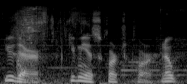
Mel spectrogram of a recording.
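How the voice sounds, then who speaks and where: A man at a desk mic chats through his gameplay, muttering to himself and coaxing his in-game pet. His voice sits at an ordinary middle pitch, with faint game music playing underneath. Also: sing-song, a little fast, gravelly. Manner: chatty, talks to himself and his game pet, frustrated sighs. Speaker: let's play gamer. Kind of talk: casual gameplay commentary.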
